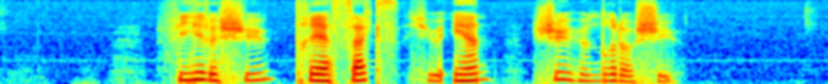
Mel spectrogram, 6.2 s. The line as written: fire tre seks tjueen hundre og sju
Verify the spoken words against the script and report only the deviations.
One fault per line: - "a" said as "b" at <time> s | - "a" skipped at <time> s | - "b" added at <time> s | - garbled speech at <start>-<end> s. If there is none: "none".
- "sju" added at 1.7 s
- "sju" added at 4.1 s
